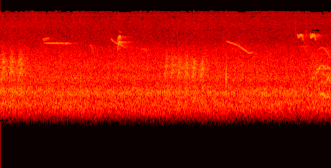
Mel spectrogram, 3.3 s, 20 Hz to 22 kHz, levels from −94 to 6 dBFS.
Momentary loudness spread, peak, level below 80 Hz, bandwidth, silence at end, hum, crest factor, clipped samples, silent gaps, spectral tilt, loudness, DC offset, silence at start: 3 LU; -14 dBFS; under -90 dBFS; 17 kHz; 0 s; none; 20 dB; under 0.1%; none; 13 dB/octave; -31 LUFS; under 0.1%; 0 s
